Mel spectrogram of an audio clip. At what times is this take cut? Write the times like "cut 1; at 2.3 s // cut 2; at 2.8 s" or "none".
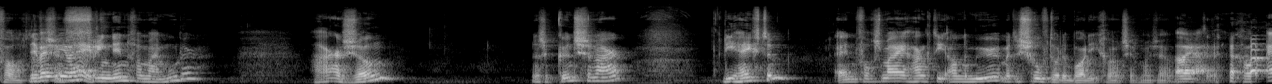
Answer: none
